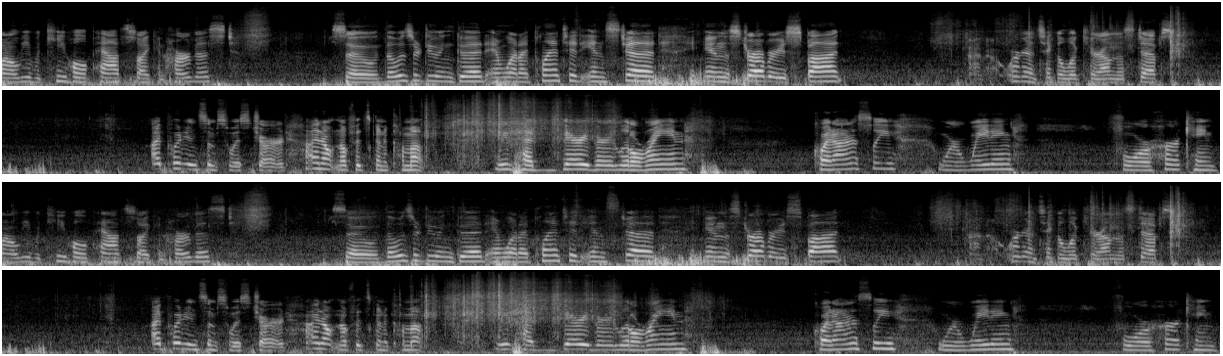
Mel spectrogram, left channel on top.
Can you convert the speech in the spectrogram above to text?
to leave a keyhole path so I can harvest. So those are doing good. And what I planted instead in the strawberry spot, we're going to take a look here on the steps. I put in some Swiss chard. I don't know if it's going to come up. We've had very, very little rain. Quite honestly, we're waiting for Hurricane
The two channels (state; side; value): normal; both; correlation 0.19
